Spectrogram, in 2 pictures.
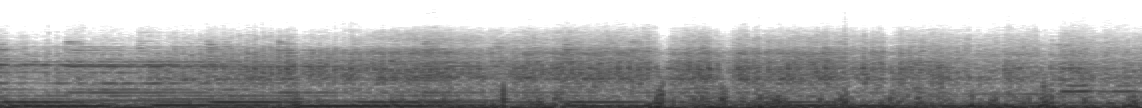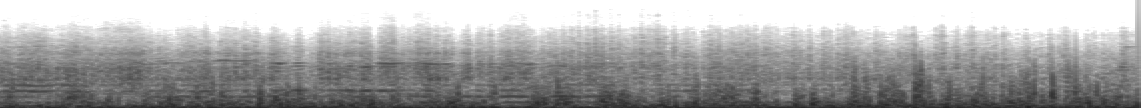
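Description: Organ-like music with held chords stops about two and a half seconds in, leaving the rumble of a vehicle driving on a rough unpaved road, with frequent short knocks and rattles from the bumps.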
